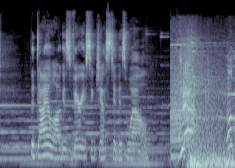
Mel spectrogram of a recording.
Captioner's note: none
